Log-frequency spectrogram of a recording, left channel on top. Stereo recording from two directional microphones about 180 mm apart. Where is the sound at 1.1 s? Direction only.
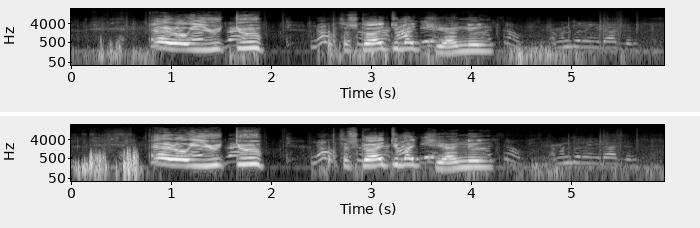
20° right (ahead or behind).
